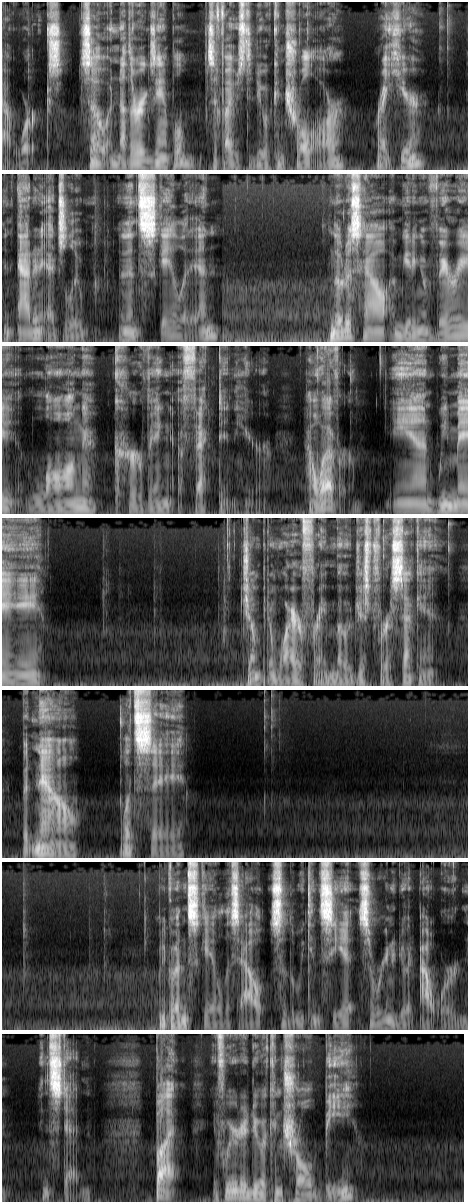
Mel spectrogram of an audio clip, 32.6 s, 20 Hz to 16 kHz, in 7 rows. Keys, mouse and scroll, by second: 0.6-1.6 scroll up 1, 1.6-2.1 scroll up 1, 2.1 ctrl+r, 5.7 s, 11.7-12.6 scroll up 4, 12.6 middle click, 15.6 z, 17.4 click, 18.5 middle click, 21.4 click, 24.2 s, 30.7 ctrl+b.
